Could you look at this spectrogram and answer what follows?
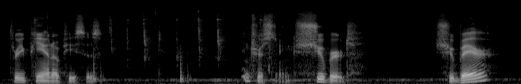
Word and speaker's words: Schubert: Today's program, Schubert, three piano pieces. Interesting. Schubert. Schubert? Is it like Sherbert? Or Schubert, however you want to pronounce it.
